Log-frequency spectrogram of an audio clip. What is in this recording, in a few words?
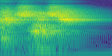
ODD VOX, ROBOT VOX; Zero-G Ambient 1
